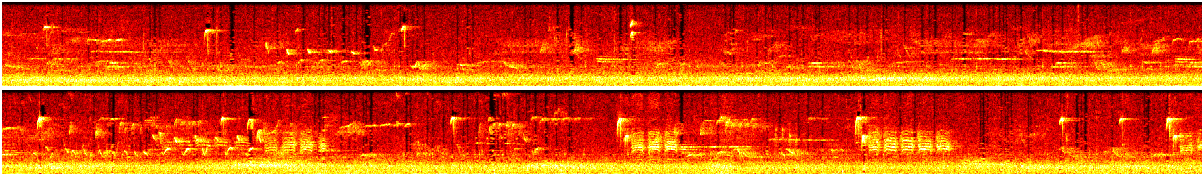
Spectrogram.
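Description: Small birds chirping and twittering over a steady faint hiss, with several short buzzy trills in the second half.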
